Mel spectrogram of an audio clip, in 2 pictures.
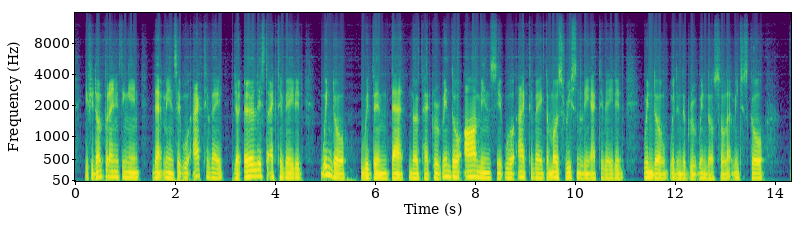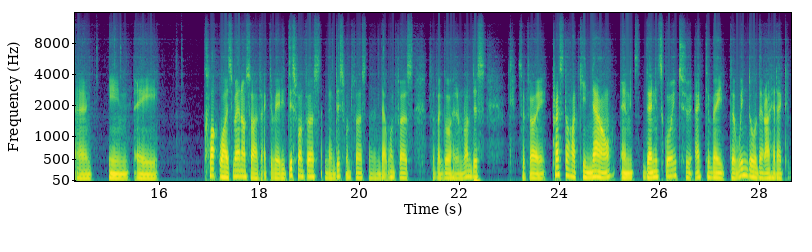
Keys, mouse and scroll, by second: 6.9 click, 7.6 click, 21.6 F5.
